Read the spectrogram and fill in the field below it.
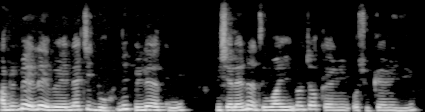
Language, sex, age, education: Yoruba, female, 15-29, tertiary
